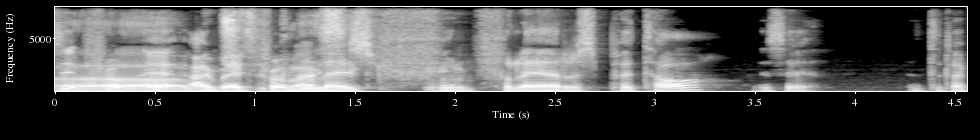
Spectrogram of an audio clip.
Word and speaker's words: Les Frères Pétard: I read from Les Frères Pétard. Is it? Did I pronounce that Les Frères correctly?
